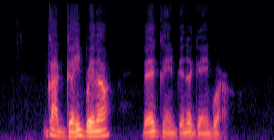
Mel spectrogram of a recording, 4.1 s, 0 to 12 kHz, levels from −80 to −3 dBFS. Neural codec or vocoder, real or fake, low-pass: codec, 16 kHz in and 24 kHz out, 0.6 kbps, FocalCodec, streaming, 4096 codes; fake; 10.8 kHz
